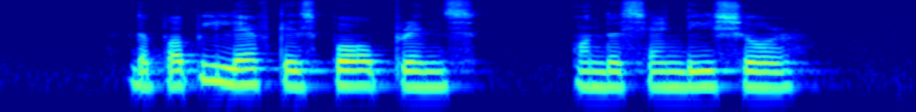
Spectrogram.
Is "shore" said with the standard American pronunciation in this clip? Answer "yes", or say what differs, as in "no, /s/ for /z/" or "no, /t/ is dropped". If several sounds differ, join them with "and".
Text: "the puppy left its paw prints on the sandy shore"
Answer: yes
